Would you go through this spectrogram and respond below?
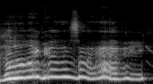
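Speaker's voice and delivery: high, loud squeal voicing the dog; overwhelmed happiness. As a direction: burst out as a puppy overcome with joy. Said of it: "doesn't know how to handle her happiness".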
